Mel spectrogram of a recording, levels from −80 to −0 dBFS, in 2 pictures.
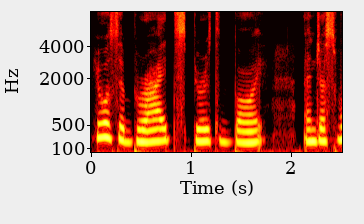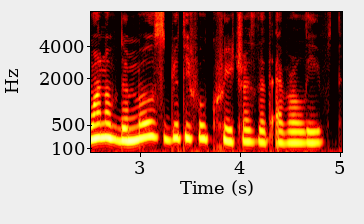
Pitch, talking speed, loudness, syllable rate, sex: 220 Hz, 205 wpm, -18 LUFS, 5.8 syllables/s, female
